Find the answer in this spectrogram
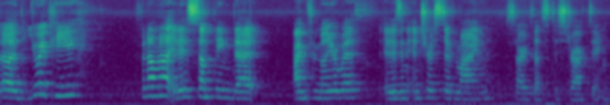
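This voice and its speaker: The speech comes at a fairly quick pace with long, frequent pauses. Room echo is audible, and background noise is noticeable. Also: woman, fairly high pitch for a woman, ordinary pitch variation. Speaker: vlogger. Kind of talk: casual monologue vlog. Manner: halting.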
